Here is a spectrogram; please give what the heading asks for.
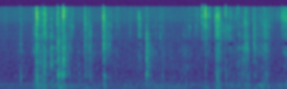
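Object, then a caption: Bar of soap carved with a metal blade. A metal utility blade scrapes and carves a green, solid, dry soap bar. The result is a quiet, irregular series of short, crisp, bright scraping clicks with soft rustling between them.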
